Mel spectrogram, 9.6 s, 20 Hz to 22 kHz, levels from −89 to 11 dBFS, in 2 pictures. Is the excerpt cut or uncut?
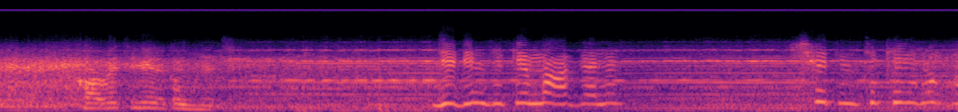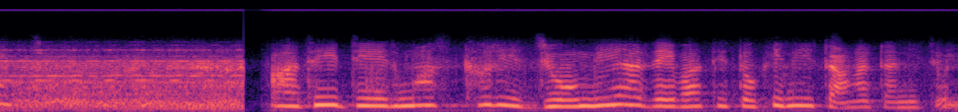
cut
